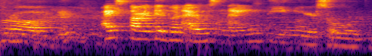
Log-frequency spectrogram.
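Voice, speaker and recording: In her forties and speaking with a Filipino accent, a woman leads a live product presentation, playfully chatting and keeping listeners answering her questions. Her mid-range voice is expressive and unhurried, with a crowd audible behind her. She sounds far away in an echoey hall with faint ambience.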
